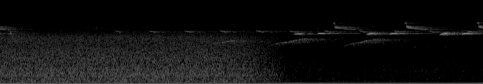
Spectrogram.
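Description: A small bird calling over and over in short, high chirps that fall in pitch, with a steady rushing noise behind it that cuts off about three seconds in.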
